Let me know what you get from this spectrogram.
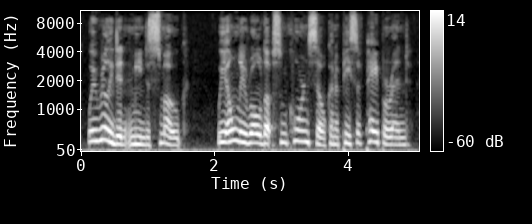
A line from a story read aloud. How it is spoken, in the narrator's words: cried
